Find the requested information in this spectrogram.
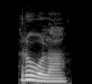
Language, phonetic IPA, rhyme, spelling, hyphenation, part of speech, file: Hungarian, [ˈroːlɒ], -lɒ, róla, ró‧la, pronoun, Hu-róla.ogg
- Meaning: 1. about him/her/it 2. off him/her/it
